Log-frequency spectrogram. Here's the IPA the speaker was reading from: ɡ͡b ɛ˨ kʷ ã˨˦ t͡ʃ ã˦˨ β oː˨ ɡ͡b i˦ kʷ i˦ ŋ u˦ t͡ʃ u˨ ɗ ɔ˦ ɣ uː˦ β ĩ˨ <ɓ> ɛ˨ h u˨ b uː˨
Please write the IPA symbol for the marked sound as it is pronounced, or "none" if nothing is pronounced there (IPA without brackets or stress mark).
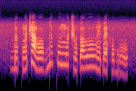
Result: ɓ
